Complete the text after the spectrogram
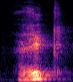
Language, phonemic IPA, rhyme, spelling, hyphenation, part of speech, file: Dutch, /rik/, -ik, riek, riek, noun / verb, Nl-riek.ogg
- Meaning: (noun) pitchfork; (verb) inflection of rieken: 1. first-person singular present indicative 2. second-person singular present indicative 3. imperative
